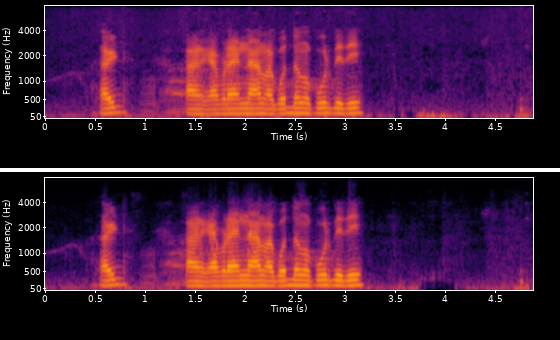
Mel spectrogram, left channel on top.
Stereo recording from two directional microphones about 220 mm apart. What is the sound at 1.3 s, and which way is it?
Speech, 10° right (ahead or behind).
